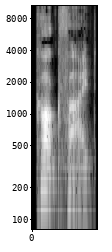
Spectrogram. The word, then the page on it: cockfight: anglais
